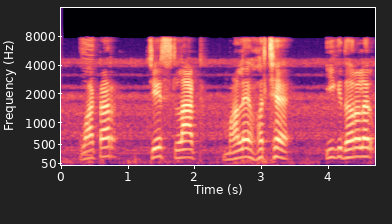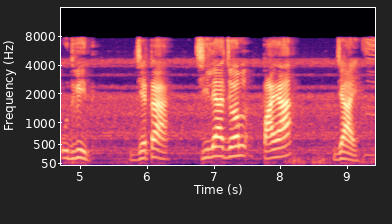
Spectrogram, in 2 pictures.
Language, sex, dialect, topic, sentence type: Bengali, male, Jharkhandi, agriculture, statement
